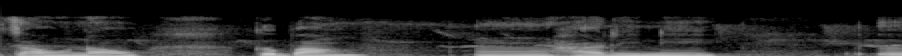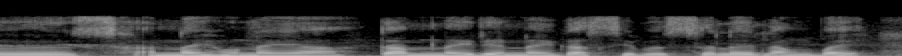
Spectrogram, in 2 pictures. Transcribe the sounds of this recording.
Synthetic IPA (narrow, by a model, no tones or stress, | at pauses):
zawnawɡ̥ɯbaŋ | ɦaɾini | sa̰najɦɔnajad̥amnajɾenajɡasibɯsɯlajlaŋbaj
